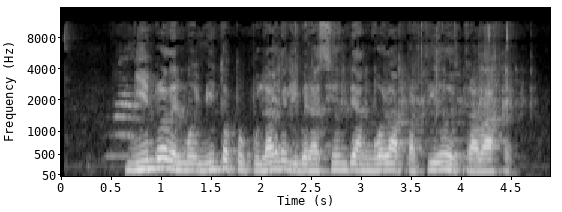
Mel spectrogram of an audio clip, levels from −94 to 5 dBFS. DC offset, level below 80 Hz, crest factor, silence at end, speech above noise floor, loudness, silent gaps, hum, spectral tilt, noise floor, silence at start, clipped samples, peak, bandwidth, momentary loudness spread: under 0.1%; -56 dBFS; 14 dB; 0.35 s; 34 dB; -18 LUFS; none; none; -7.5 dB/octave; -51 dBFS; 0.55 s; under 0.1%; -4 dBFS; 11.5 kHz; 6 LU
